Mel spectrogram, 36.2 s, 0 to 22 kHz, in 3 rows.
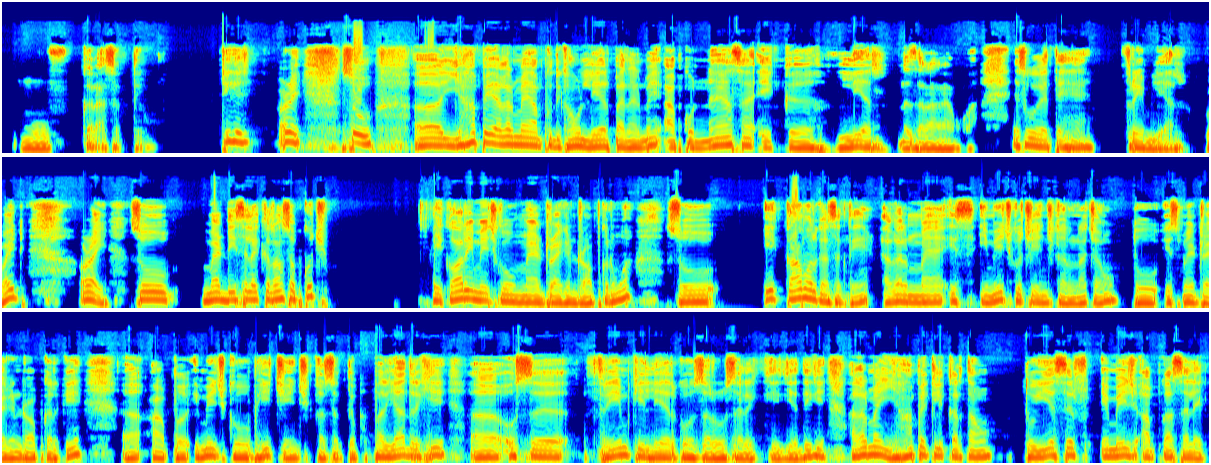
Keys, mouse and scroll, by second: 13.8 click, 27.7 click, 33.0 click.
